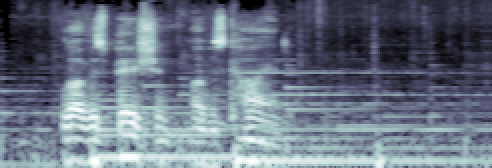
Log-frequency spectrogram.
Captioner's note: voiceover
